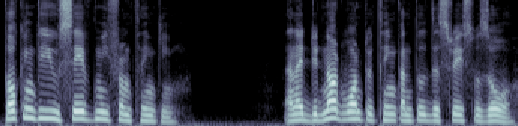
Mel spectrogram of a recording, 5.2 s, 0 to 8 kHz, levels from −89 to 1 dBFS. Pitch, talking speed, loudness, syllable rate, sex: 155 Hz, 220 wpm, -20 LUFS, 5.9 syllables/s, male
